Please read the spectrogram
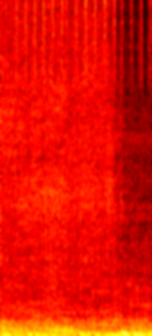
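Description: Deep, steady low rumble of trailer sound design with dark music, a tone sliding downward in the first half.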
